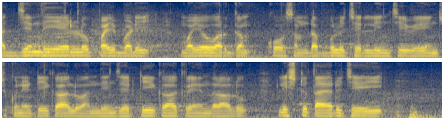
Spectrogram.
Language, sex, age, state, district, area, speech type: Telugu, female, 18-30, Andhra Pradesh, Chittoor, urban, read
